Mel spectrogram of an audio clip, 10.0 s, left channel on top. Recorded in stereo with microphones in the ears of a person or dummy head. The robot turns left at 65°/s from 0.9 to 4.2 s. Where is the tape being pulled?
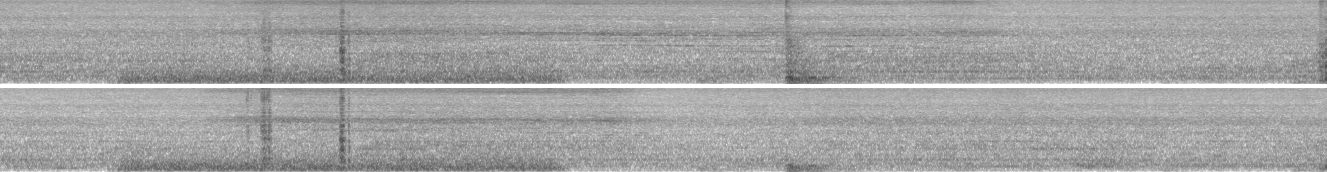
65° right (ahead or behind); by 2.7 s 10° right (ahead or behind).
